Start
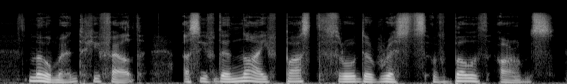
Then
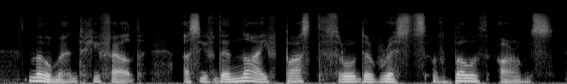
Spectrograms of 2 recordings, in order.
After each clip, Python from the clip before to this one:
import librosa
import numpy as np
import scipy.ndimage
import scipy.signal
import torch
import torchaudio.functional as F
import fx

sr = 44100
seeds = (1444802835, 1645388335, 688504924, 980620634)

y = fx.lowpass(x, sr, hz=2100.0, slope=6)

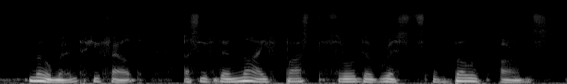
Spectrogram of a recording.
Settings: y = fx.curve_eq(x, sr, hz=(130.0, 190.0, 370.0, 630.0, 1200.0, 1900.0, 2800.0, 5400.0, 9600.0), db=(0, 13, -13, -7, -28, -10, 0, -25, -3))
y = F.gain(torch.from_numpy(y), -8.5).numpy()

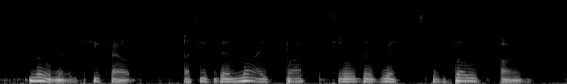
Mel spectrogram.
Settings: y = fx.transient(x, sr, attack_db=7, sustain_db=-6)
y = F.gain(torch.from_numpy(y), -5.0).numpy()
